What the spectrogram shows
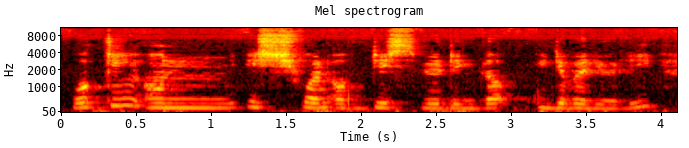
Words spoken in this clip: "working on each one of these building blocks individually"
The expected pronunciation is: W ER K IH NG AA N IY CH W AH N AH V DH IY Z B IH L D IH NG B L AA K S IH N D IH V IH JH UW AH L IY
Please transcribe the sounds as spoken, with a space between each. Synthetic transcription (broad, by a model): W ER K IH NG AA N IY CH W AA N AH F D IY S B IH L D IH NG B L AA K IH N D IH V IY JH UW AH L IY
